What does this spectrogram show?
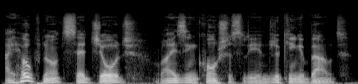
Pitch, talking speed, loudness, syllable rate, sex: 90 Hz, 165 wpm, -19 LUFS, 4.9 syllables/s, male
